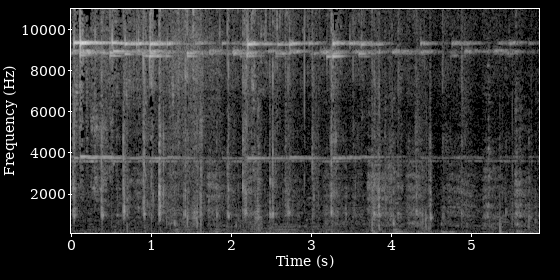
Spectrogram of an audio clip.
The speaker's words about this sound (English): You can hear horse and carriages, which are two separate recordings.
